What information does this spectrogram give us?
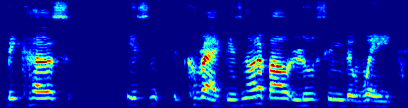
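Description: A man's voice: a little high, fairly even intonation, measured pace, pushed and bright. A man, a physician explaining health in conversation, often checking in with "right?". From Ecuador. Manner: frequent "right?" tag questions, restarts. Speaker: physician guest. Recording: dull lo-fi audio.

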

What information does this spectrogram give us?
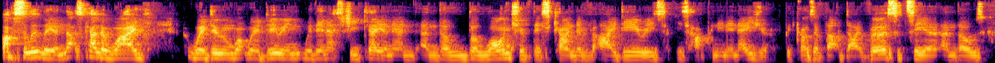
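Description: A man's voice: medium pitch, steady tone, a little fast, dull audio, crowd noise. A man with an English accent, a podcast guest talking casually over a remote call, loose and rambling with fillers and restarts. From England. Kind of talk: casual interview talk.

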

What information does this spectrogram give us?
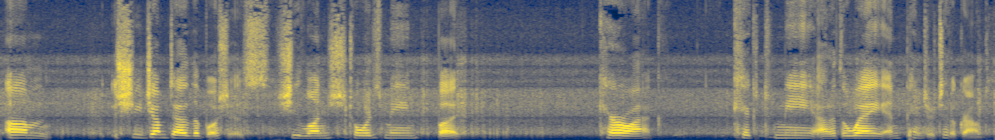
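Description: A woman's voice: mid-range voice, steady tone, slow pace, long pauses, slight background noise, rough recording. A woman playing an anxious young survivor, hesitant, earnest and pleading, in an audio drama. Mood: uneasy.

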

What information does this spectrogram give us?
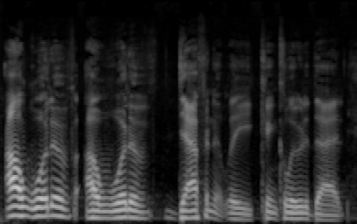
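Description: A man's voice: medium pitch, lively intonation, a little slow, a little mellow, no room sound. A man co-hosting a podcast, telling crude, swear-filled stories in casual banter. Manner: crude, profanity-laced. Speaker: podcast co-host.

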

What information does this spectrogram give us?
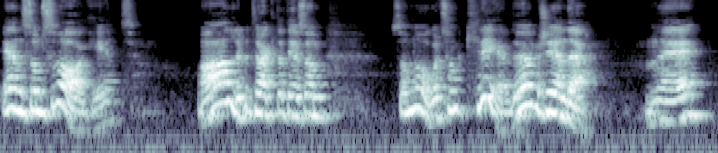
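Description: An actor playing a self-important, flustered lawyer-politician husband in his forties in a period audio drama, halting and repeating himself. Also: high-pitched, big pitch swings, fairly bright tone, recorded from a distance. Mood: nervous, defensive. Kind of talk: period stage-play audio drama acting. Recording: roomy echo, off the mic.

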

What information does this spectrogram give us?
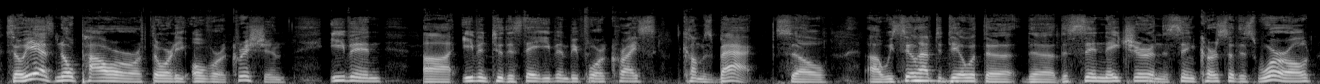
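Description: A man's voice: fairly high pitch, normal speed. A man co-hosting a call-in radio show, earnestly explaining an answer with many fillers. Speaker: radio co-host.

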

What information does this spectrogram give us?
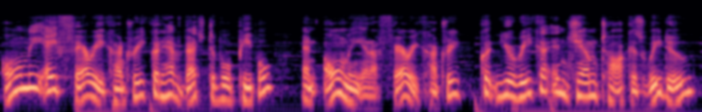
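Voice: mid-range voice, big pitch swings, brisk, breathy edge, faint music behind, pitched above the performer's own voice. A narrator voicing a forthright, kind-hearted little girl in an audiobook, prompt and earnest. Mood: assured. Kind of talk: audiobook character voice.

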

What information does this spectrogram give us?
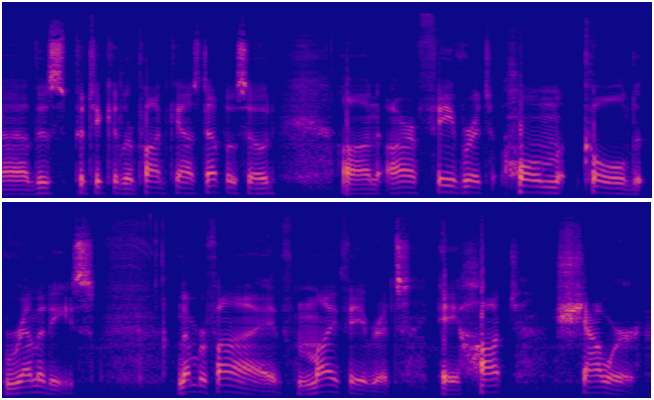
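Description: A middle-aged man with a lowish voice chats on his podcast, slightly stuffed up from a cold. He talks at an easy pace, pausing often on "uh". The sound is dry and close. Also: dry recording. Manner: unhurried, many "uh" pauses. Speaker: podcast host. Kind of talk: casual solo podcast talk.

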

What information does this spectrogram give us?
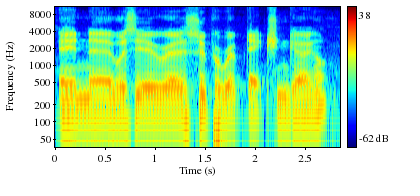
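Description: A man's voice: medium pitch, flat delivery, normal speed, fairly bright tone, clean tone. A man co-hosting a radio show, chatting casually and asking questions.

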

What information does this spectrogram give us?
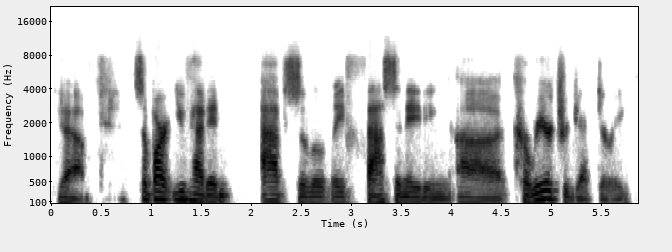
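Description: A man's voice: on the low side, expressive, moderate pace, fairly bright tone, highs cut off. Man in his forties, chatty host running a talk series and leaning on fillers. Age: 40s. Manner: chatty, filler-heavy, self-deprecating. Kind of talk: webinar hosting and interviewing.

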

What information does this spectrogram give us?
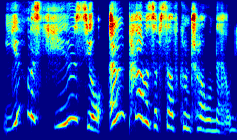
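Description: A woman voicing a bossy, exasperated female cat who urges a boy to hurry, in a high, loud voice. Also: sing-song, a little slow, full character voice. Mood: urgent.

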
